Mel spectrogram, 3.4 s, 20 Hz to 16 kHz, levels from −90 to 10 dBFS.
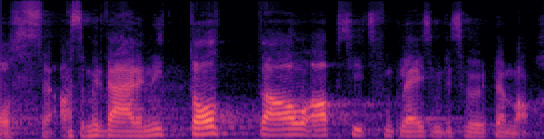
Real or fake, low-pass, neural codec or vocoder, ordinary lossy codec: fake; 14.4 kHz; vocoder, 48 kHz, 128 mel bands, Vocos; Opus, 32 kbps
